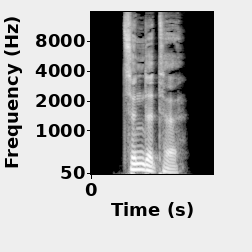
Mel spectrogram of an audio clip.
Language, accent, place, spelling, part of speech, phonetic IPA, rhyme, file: German, Germany, Berlin, zündete, verb, [ˈt͡sʏndətə], -ʏndətə, De-zündete.ogg
- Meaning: inflection of zünden: 1. first/third-person singular preterite 2. first/third-person singular subjunctive II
